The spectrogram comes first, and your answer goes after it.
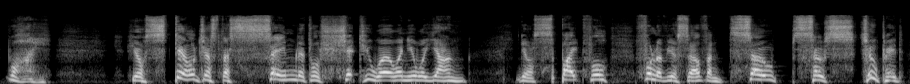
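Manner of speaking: high-pitched spitting contempt; almost spitting. A narrator's reading. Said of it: "Peter is almost spitting".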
